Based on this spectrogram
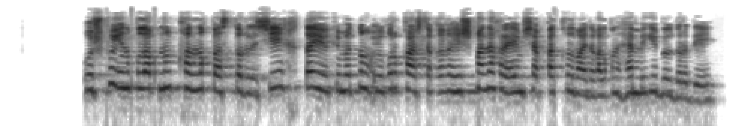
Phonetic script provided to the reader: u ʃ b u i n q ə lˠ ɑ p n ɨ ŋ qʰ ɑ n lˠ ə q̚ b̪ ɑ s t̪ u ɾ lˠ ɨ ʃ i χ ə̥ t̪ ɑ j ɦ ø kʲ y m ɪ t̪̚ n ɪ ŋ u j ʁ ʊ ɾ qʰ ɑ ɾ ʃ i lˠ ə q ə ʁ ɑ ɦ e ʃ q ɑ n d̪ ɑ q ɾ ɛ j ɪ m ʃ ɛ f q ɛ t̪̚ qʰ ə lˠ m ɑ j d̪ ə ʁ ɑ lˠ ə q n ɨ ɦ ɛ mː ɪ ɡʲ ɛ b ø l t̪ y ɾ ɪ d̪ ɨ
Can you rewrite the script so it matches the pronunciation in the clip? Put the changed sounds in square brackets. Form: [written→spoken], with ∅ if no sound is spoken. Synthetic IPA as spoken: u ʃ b u i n q ə lˠ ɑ p n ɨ ŋ qʰ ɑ n lˠ ə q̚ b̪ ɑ s t̪ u ɾ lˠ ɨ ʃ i χ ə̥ t̪ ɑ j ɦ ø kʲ y m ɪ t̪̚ n ɪ ŋ u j ʁ ʊ ɾ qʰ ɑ ɾ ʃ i lˠ ə q ə ʁ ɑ ɦ e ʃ q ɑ n d̪ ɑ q ɾ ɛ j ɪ m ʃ ɛ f q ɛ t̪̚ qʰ ə lˠ m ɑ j d̪ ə ʁ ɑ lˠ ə q n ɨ ɦ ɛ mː ɪ ɡʲ ɛ b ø l [t̪→d̪] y ɾ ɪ d̪ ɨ

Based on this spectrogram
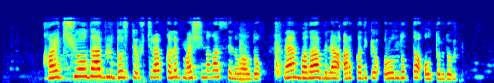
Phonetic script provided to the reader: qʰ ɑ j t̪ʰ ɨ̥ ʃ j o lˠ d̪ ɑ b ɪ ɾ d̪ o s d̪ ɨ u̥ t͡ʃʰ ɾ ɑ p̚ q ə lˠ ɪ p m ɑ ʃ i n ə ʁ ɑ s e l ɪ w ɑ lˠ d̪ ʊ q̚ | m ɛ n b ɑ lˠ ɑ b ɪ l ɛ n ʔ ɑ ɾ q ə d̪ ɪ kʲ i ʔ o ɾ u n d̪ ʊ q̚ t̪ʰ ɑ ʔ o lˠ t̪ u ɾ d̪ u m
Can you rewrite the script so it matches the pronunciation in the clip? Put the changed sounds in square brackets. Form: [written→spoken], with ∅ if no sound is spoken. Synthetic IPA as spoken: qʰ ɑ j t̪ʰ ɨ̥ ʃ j o lˠ d̪ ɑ b ɪ ɾ d̪ o s [d̪→t̪] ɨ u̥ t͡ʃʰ ɾ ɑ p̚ q ə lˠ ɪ p m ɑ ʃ i n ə ʁ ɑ s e l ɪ w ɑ lˠ d̪ ʊ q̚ | m ɛ n b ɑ lˠ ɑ b ɪ l ɛ n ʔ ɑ ɾ q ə d̪ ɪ kʲ i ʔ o ɾ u n d̪ ʊ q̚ [t̪ʰ→t̪] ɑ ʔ o lˠ t̪ u ɾ d̪ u m

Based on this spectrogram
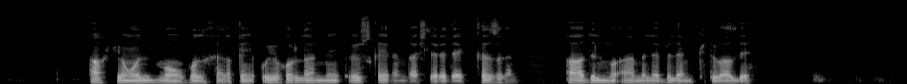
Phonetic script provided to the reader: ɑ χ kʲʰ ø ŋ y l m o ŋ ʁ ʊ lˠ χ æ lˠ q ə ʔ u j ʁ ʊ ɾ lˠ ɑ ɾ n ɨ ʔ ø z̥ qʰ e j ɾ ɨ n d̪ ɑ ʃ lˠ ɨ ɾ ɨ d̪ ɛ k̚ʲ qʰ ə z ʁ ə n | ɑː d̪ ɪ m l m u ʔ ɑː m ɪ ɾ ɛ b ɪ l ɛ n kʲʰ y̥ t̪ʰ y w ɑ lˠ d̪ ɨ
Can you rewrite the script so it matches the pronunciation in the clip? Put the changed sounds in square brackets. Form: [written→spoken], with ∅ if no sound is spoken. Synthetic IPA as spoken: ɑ χ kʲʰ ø ŋ y l m o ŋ ʁ ʊ lˠ χ æ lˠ q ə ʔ u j ʁ ʊ ɾ lˠ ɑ ɾ n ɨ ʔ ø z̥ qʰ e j ɾ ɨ n d̪ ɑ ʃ lˠ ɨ ɾ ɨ d̪ ɛ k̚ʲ qʰ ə z ʁ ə n | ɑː d̪ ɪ [m→∅] l m u ʔ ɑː m ɪ [ɾ→l] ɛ b ɪ l ɛ n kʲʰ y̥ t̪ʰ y w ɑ lˠ d̪ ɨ

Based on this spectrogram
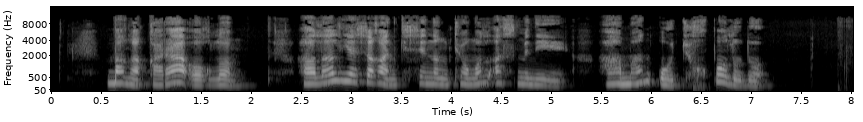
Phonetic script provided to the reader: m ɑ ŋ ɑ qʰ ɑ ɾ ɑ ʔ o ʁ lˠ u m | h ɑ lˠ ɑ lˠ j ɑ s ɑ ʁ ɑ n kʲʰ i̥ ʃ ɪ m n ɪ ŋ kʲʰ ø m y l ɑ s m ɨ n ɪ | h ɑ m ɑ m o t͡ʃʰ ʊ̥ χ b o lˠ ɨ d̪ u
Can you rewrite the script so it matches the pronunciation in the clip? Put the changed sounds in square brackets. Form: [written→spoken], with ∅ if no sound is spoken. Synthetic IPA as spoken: m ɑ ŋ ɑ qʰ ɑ ɾ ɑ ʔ o ʁ lˠ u m | h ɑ lˠ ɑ lˠ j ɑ [s→ʃ] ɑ ʁ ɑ n kʲʰ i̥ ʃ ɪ [m→∅] n ɪ ŋ kʲʰ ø [m→ŋ] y l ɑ s m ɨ n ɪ | h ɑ m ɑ [m→n] o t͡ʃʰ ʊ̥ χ b o lˠ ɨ d̪ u

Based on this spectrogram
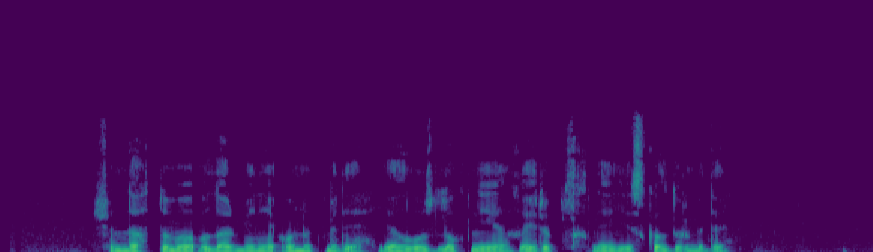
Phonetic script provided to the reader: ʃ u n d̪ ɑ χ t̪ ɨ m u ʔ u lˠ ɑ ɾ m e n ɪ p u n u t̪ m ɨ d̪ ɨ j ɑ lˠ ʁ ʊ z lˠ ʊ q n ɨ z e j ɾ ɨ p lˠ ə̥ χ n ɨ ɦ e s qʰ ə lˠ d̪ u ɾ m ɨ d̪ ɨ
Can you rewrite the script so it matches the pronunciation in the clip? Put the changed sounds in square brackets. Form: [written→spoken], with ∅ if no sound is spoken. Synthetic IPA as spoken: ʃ u n d̪ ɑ χ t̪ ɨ m u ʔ u lˠ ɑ ɾ m e n ɪ [p→ʔ] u n u t̪ m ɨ d̪ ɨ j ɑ lˠ ʁ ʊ z lˠ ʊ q n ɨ [z→ʁ] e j ɾ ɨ p lˠ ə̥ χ n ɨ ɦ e s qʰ ə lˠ d̪ u ɾ m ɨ d̪ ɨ

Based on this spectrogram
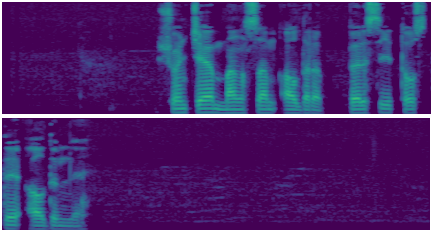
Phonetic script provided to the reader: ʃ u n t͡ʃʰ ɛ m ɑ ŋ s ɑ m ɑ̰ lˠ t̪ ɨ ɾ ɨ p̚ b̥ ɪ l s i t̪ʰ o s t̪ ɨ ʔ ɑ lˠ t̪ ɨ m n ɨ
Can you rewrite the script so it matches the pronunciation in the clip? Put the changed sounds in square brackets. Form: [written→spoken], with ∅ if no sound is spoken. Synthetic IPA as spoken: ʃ u n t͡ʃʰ ɛ m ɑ ŋ s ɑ m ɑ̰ lˠ [t̪→d̪] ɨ ɾ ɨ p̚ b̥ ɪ [l→ɾ] s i t̪ʰ o s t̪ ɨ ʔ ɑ lˠ [t̪→d̪] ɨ m n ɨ

